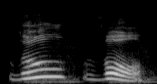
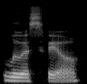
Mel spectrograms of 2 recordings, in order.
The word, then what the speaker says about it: Louisville: I was imminent imagery Louisville oh is that is that it yeah kinda you can say Louisville or Louisville Louisville or Louisville but don't say Lewisville okay so I can't say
